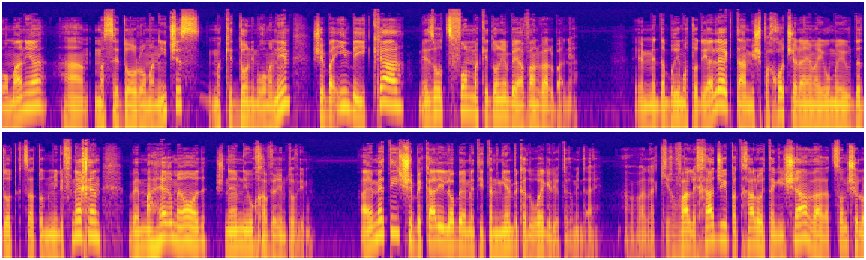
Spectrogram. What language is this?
Hebrew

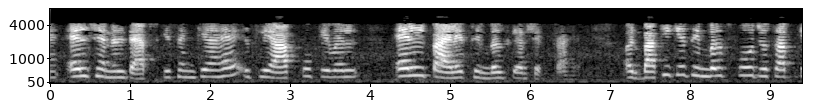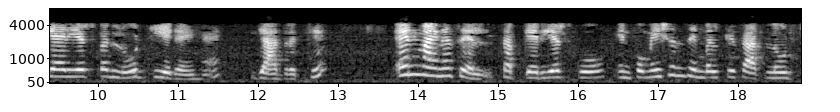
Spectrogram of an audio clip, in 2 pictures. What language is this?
Hindi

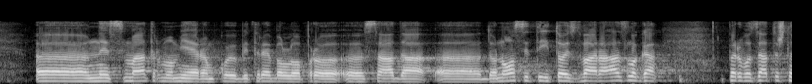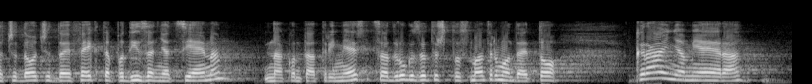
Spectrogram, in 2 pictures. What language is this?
Croatian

